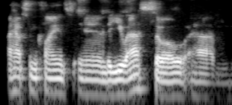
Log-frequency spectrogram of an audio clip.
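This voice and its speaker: This man has a very deep, low pitch. He speaks with a Canadian accent. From Canada, Vancouver. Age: 40s. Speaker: executive coach. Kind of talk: interview.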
